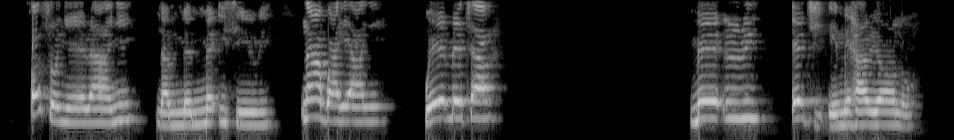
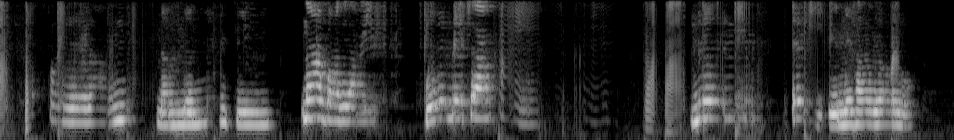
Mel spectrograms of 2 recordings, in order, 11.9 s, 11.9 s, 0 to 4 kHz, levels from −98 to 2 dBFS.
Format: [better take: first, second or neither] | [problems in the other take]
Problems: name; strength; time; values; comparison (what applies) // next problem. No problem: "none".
first | noise reduction (neural mask model DeepFilterNet 3)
